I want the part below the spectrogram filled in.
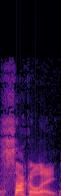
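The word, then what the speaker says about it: sac-a-lait: Socolate. That's how the Cajuns pronounce that fish.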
